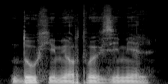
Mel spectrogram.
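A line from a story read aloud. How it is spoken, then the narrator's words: Quiet. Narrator (Russian): тихо произнес Коэн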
